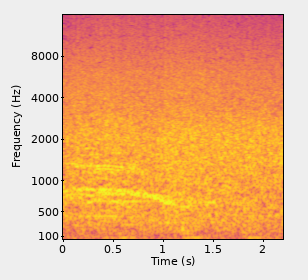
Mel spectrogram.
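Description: Applause from a party crowd: dense, even clapping that runs without a break at steady loudness, with no voices standing out.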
